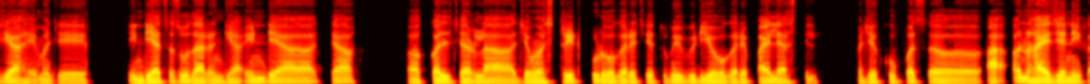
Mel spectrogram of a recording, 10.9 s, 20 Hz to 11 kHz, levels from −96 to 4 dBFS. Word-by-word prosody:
जी 125 0 0
आहे 110 -1 0
म्हणजे 110 +1 -3 0.4
इंडियाचंच 125 +1 +1
उदाहरण 120 -1 +1
घ्या. 120 +1 -2
इंडियाच्या 130 +1 0 0.6
अ, 120 -1 0
कल्चरला 120 -2 +2 0.3
जेव्हा 125 0 +2
स्ट्रीट 130 +2 -1
फूड 130 -1 +1
वगैरेचे 120 +1 0
तुम्ही 125 +1 -1
व्हिडिओ 120 0 +1
वगैरे 120 0 0
पाहिले 125 0 +2
असतील. 120 -3 -5 0.4
म्हणजे 120 0 -1
खूपच 125 -1 -2
अ, 115 -3 0
आ 125 0 +3 0.2
अनहायजेनिक 125 -2 +4
125 Hz, 125 wpm, -23 LUFS, 120-125 Hz, 0.6 s, अनहायजेनिक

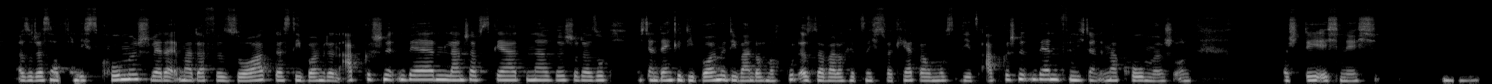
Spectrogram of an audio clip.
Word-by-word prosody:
Also, 180 0 -1
deshalb 185 +1 +2
finde 190 -1 +1
ich's 185 0 -6
komisch, 230 +2 +5
wer 185 - +2
da 185 - +1
immer 190 -3 -1
dafür 180 0 -3
sorgt, 180 +4 0
dass 185 0 0
die 185 -1 -1
Bäume 175 +1 +1
dann 175 -1 -2
abgeschnitten 215 +1 -1
werden, 215 0 +5
landschaftsgärtnerisch 200 -1 +1
oder 190 -1 0
so. 195 +1 +1
Wo 195 -1 -22
ich 195 - -7
dann 190 -2 +1
denke: 195 +2 +3
„Die 185 -1 0
Bäume, 185 +4 +5
die 190 -2 0
waren 175 0 0
doch 175 0 -1
noch 165 -1 -4
gut, 225 +4 -4
also 180 0 +1
da 180 -2 +1
war 170 - +1
doch 170 +1 -3
jetzt 180 - -6
nichts 175 -1 -5
verkehrt. 185 +3 -4
Warum 175 -1 -2
mussten 180 0 -7
die 175 - -5
jetzt 170 0 -8
abgeschnitten 225 +6 -2
werden?" 225 -1 +4
Finde 205 -3 +2
ich 190 - -5
dann 190 +1 -6
immer 185 0 -1
komisch 170 -3 -3
und 165 +2 -8 0.9
verstehe 185 -1 0
ich 180 +3 -4
nicht. 170 +7 -6 0.6
Mhm. 180 0 -5
185 Hz, 215 wpm, -29 LUFS, 175-200 Hz, 0.9 s, komisch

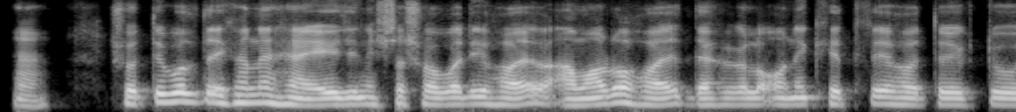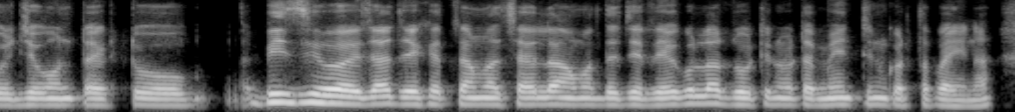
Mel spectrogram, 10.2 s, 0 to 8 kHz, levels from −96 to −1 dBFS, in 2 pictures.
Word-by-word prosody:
হ্যাঁ, - - -4 0.4
সত্যি 145 +4 +1
বলতে 190 0 +2
এখানে 170 +1 0
হ্যাঁ, 130 -3 +4
এই 130 - +4
জিনিসটা 140 +2 -1
সবারই 140 +1 +1
হয়। 130 0 +3 0.2
আমারও 135 +7 +3
হয়। 130 0 +3
দেখা 130 0 -1
গেল 130 0 0
অনেক 135 0 0
ক্ষেত্রে 145 +1 -4
হয়তো 130 -1 -2
একটু 130 +2 -7 0.2
জীবনটা 130 0 -1
একটু 125 +2 -7 0.6
বিজি 180 0 +3
হয়ে 150 -3 +6
যায়। 150 +1 +2
যেক্ষেত্রে 140 0 -1
আমরা 135 -1 0
চাইলেও 135 +1 +1
আমাদের 130 0 -3
যে 135 - +1
রেগুলার 155 +3 0
রুটিন 135 0 -2
ওইটা 130 0 -2
মেইনটেইন 135 0 -2
করতে 125 -1 -4
পারি 115 -2 -1
না। - - -5
135 Hz, 200 wpm, -22 LUFS, 130-145 Hz, 0.6 s, হয়ে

